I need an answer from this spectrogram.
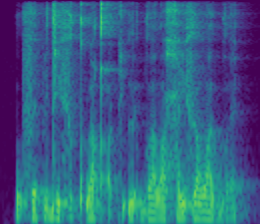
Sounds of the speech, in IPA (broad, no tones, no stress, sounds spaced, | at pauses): ṵ f ɪ p i d i fʲ u kʷʼ ɛ qʼ ṵ k ḭ lʲ ɛ̰ ɡʷ ɛ lˠ ɤ ħ i fʲ ɤ lˠ ɛ ɡʷ ɛ̰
